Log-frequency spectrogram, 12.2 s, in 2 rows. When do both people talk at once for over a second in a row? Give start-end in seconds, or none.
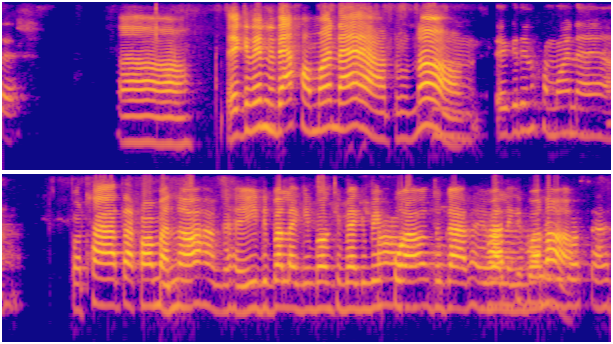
none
